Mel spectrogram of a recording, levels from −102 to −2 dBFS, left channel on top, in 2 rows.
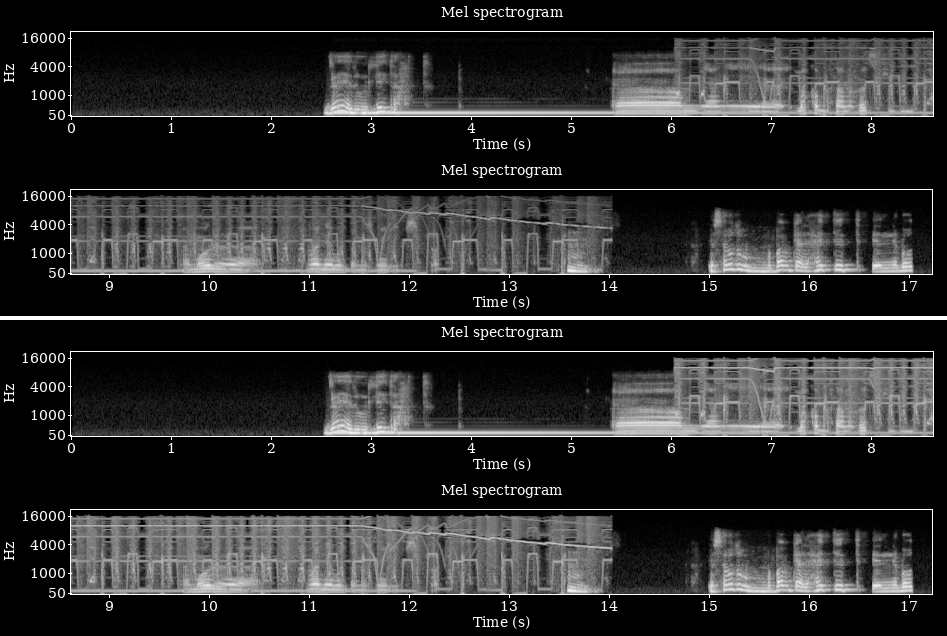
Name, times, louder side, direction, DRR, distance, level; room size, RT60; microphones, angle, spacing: voice 1, 2.5-3.4 13.6-13.9 15.0-17.0, right 1 dB, 30° right, 1.4 m, -17 dB
sound 1, 2.6-12.1, equal, 60° left, 6.1 m, -26 dB
voice 2, 5.4-8.4 9.7-10.5 11.0-12.1, right 1 dB, 15° right, 2.1 m, -22 dB
sound 2, 6.0-14.0, right 14 dB, 80° right, 1.7 m, -25 dB
head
